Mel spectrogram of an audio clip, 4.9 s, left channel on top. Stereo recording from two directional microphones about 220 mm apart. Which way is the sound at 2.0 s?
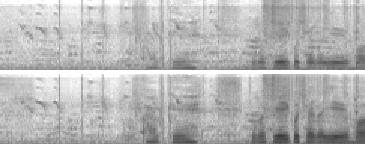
40° right (ahead or behind).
